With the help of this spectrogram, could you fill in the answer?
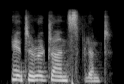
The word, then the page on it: heterotransplant: Indian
